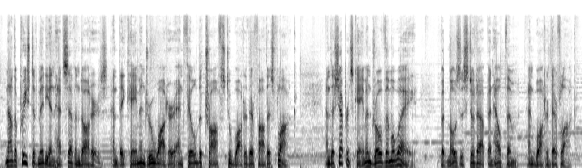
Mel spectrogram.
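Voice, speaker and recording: A man's voice: very deep voice, vocal fry. A man narrating scripture for a dramatized audio Bible in solemn storytelling style.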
